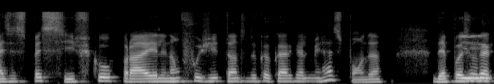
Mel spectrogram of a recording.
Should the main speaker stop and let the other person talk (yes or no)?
no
